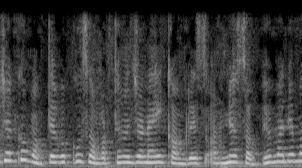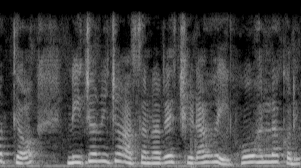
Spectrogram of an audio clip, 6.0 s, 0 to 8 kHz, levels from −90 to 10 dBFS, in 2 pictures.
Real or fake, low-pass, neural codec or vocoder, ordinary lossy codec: fake; 7.2 kHz; vocoder, 22.05 kHz, 80 mel bands, WaveNeXt; none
